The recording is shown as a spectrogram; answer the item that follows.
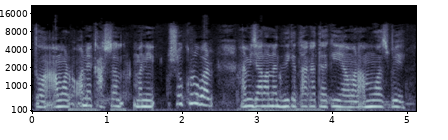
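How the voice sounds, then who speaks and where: A woman's voice: on the high side, fairly even intonation, normal speed, a crowd in the background. A young woman tells a personal life story, repeating phrases as she goes. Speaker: guest telling her life story. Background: background music.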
